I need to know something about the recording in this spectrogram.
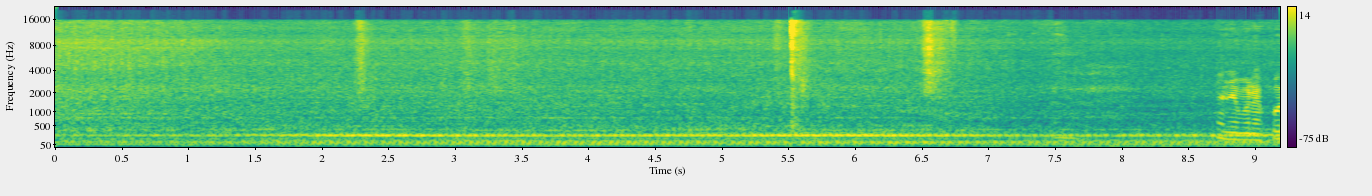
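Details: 1971 Rover 3500S (North American P6) V8 at idle after installing a Lucas 11AC alternator replacing one with a seized pulley bearing: steady even rumble, no squeal from alternator pulley; belt flaps slightly, charging at idle; normal idle.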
